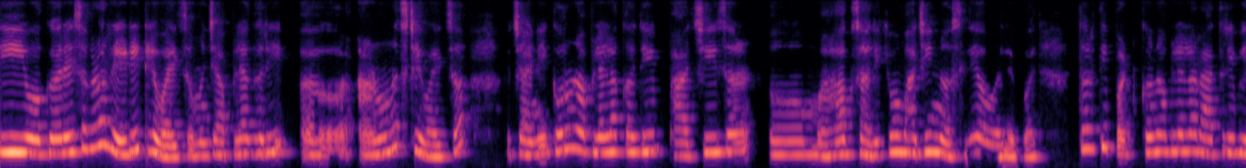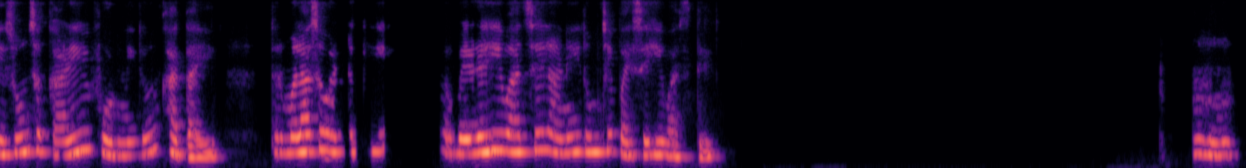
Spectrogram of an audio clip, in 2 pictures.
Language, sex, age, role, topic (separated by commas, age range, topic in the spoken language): Marathi, female, 40-44, guest, पैशाची तंगी असताना चवदार जेवण कसे बनवाल?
